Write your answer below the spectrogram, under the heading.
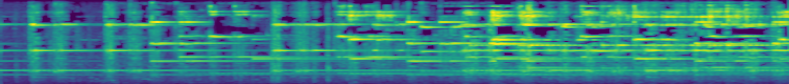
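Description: Many bicycle bells ringing over and over as a crowd of cyclists rides off. The rings overlap into a dense jangle in the second half.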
